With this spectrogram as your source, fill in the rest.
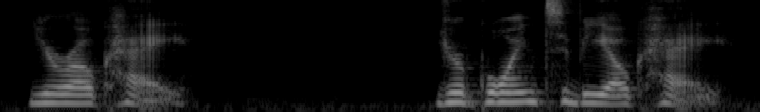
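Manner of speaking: frightened, scared voice trying to sound reassuring. Coaching how to reassure someone while being afraid yourself; afraid, trying to reassure. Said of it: "And so you're also afraid".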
